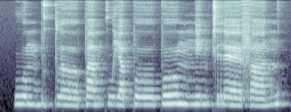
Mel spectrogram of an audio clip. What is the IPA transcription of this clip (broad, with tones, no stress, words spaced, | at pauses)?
wo˧m bɯ˨˩k̚plɤː˨˩pa˧mkwi˨˩a̯ poː˧poː˥˩m ni˧n krɛː˨˩fa˩˦n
